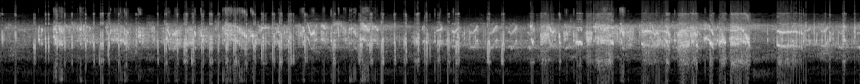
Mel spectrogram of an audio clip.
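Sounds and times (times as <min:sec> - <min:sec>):
swiftlets chirping in a dense twittering chorus: 0:00.2 - 0:08.5.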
